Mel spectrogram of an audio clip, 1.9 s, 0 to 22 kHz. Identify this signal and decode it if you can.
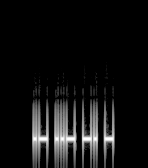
Morse code, heard as a keyed tone, about 36 wpm, 700 Hz. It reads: AUNT
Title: Multi-letter Phonemes 35wpm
